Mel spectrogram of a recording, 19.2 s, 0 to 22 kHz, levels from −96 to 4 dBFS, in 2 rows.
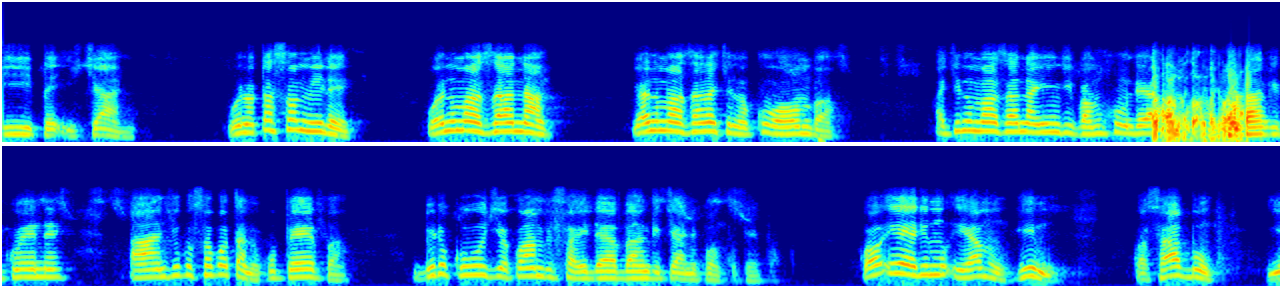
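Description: From 8.61 to 9.50 s, just after "achinu mazana inji pamkunde", a codec payload misread takes over. The speech turns to garbled noise and warble that barely tracks it. This fits octet-aligned AMR frames being read as bandwidth-efficient. Clean AMR-WB speech returns at "kwene anji kusokota nuku".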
